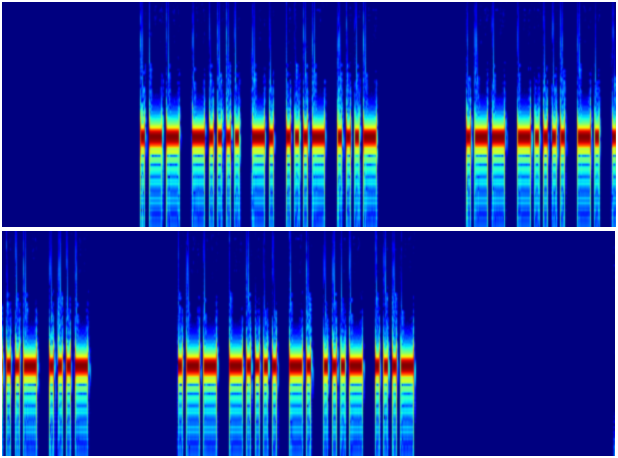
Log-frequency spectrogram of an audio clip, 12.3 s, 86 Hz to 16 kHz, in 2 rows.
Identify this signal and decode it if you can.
Morse code, heard as a keyed tone, about 28 wpm, 700 Hz. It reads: W6NVV W6NVV W6NVV
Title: USA Call Signs - 5 Characters - Repeated 3x - 28wpm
